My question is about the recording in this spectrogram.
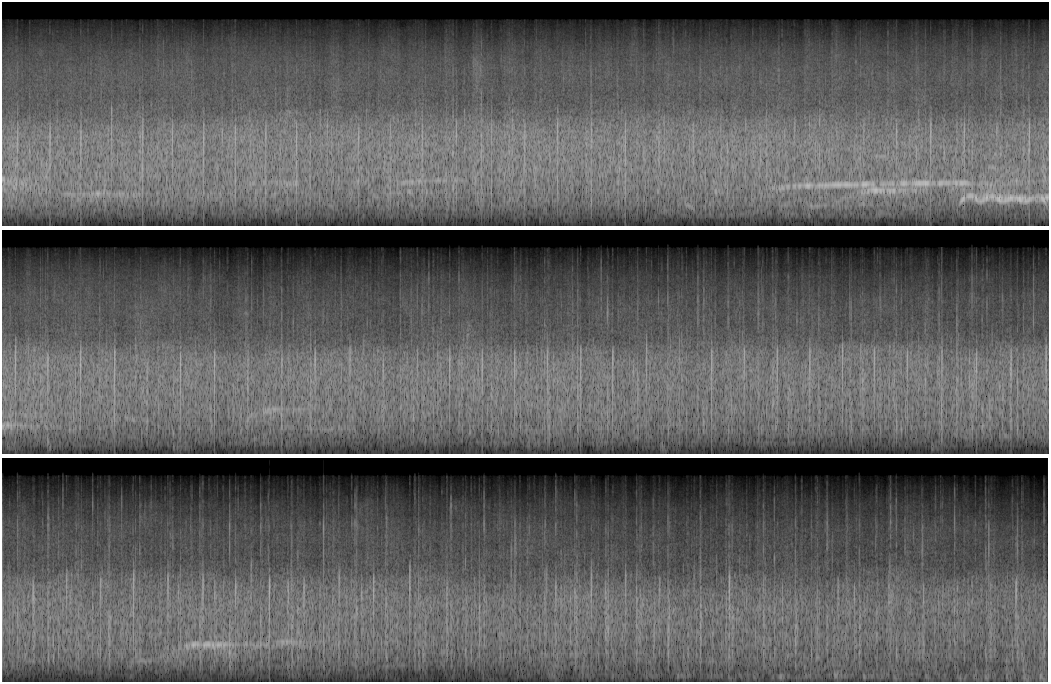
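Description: Concert audience applauding, a dense steady clapping that eases slightly toward the end, with a few brief calls from the crowd among it.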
